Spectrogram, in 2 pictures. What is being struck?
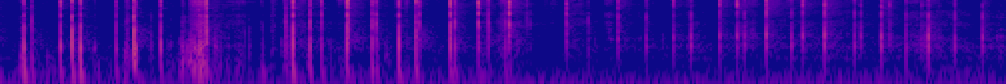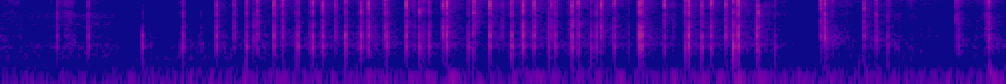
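Plastic table-tennis ball.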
